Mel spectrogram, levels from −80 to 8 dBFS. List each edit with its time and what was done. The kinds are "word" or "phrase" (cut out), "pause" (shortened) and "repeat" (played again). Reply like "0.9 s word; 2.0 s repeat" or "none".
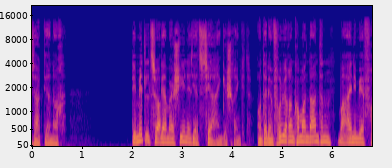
2.6 s word; 3.2 s word; 4.4 s pause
